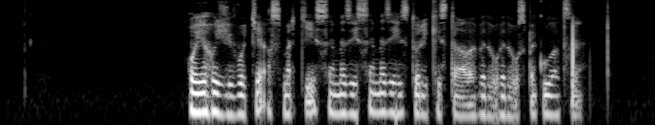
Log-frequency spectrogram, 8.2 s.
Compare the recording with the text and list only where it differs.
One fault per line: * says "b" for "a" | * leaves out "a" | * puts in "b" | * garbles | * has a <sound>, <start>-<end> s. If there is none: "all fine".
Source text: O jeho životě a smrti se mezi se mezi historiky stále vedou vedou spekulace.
all fine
